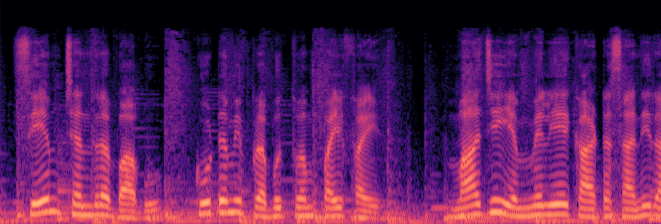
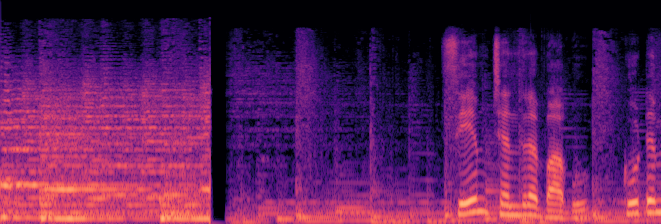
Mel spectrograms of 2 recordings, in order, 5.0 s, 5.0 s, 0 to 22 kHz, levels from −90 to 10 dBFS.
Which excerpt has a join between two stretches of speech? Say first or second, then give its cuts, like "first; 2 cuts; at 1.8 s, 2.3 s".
second; 2 cuts; at 0.8 s, 1.7 s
